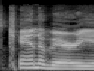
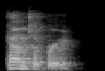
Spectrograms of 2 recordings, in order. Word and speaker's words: Canterbury: How would you pronounce Canterbury in the UK? – Yep. Canterbury. – Canterbury. There you go.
